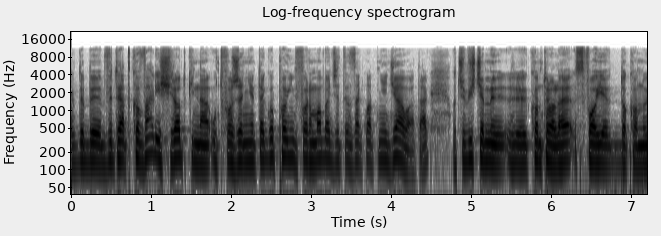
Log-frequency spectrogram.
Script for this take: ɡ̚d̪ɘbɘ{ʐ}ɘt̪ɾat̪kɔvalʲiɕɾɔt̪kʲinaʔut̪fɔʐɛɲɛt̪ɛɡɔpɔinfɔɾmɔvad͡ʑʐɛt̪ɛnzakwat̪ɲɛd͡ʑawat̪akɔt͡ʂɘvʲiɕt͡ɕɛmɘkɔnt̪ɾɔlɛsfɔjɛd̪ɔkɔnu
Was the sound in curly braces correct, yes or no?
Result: no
